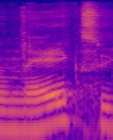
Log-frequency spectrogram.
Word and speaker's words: anexo: Então, nessa palavra anexo, gente, o X está representando 2 letras, né? Aliás, o X está representando 2 fonemas, que é o CS, anexo. Então, veja que a gente pronuncia o som do C, anex, e depois o som do S, só.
